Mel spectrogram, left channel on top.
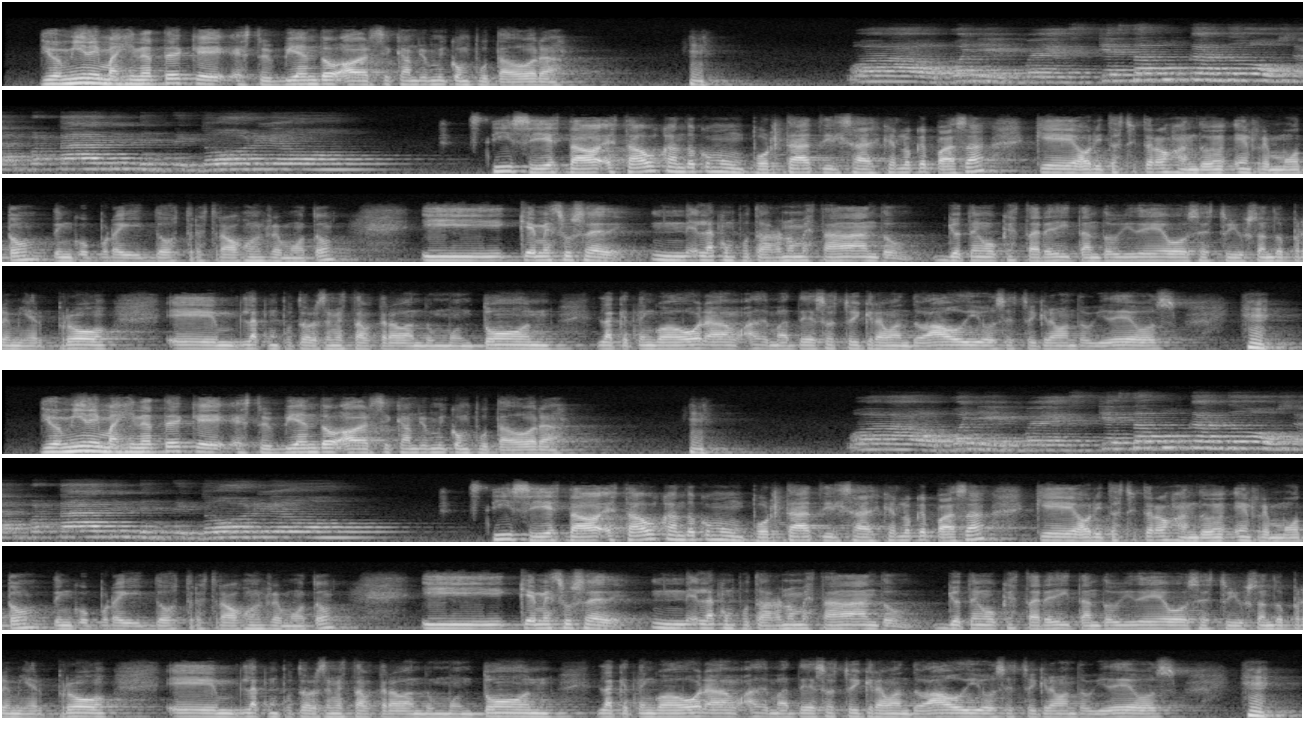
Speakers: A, on the left; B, on the right.
A: Dios, mira, imagínate que estoy viendo a ver si cambio mi computadora. <laughs>
B: Wow, oye, pues, ¿qué estás buscando? O sea, un portátil de escritorio.
A: Sí, sí, estaba, estaba buscando como un portátil, ¿sabes qué es lo que pasa? Que ahorita estoy trabajando en en remoto, tengo por ahí dos, tres trabajos en remoto. ¿Y qué me sucede? N- La computadora no me está dando. Yo tengo que estar editando videos, estoy usando Premiere Pro, em, la computadora se me está trabando un montón, la que tengo ahora, además de eso estoy grabando audios, estoy grabando videos. Hmm,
